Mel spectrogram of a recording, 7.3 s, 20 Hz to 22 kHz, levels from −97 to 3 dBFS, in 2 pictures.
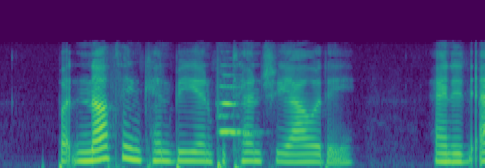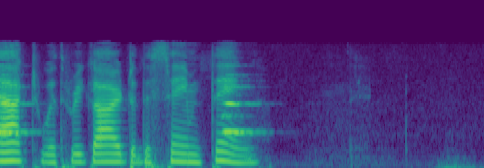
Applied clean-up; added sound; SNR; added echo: none; Wind instrument, woodwind instrument; 3 dB; none.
